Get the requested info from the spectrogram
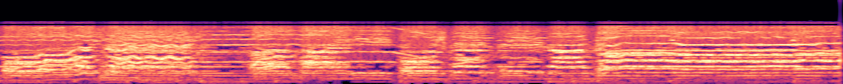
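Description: A choir singing together, the voices moving through a phrase and then holding a long chord for the last two seconds.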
